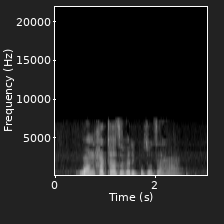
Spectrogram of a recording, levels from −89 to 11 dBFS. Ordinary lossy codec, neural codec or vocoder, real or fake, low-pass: AAC, 32 kbps; none; real; 7.2 kHz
